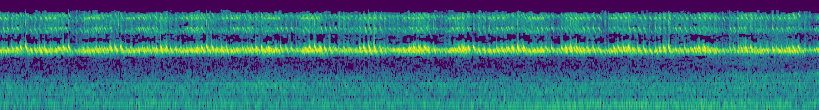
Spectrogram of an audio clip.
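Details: Cricket chorus on a stormy summer evening, a bright high-pitched trill that swells into short pulses about twice a second, continuous throughout over a quiet background.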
